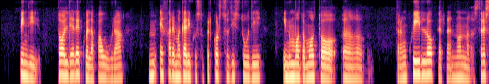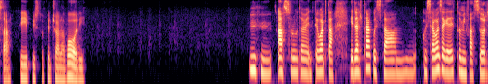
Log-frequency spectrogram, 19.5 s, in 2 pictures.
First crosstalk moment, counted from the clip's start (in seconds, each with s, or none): none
